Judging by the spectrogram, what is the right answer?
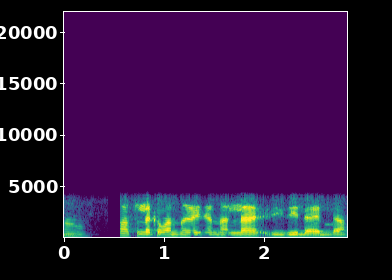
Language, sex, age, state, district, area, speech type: Malayalam, female, 30-45, Kerala, Alappuzha, rural, conversation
